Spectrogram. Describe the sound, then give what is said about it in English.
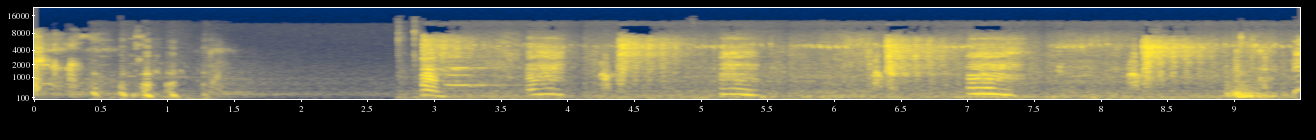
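Sharp, loud slaps or whip cracks strike repeatedly, mixed with pained vocal cries, after a brief quiet gap near the start; from a film scene in which one of the slaves is being slapped. “And you hear them slapping one of the slaves.”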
